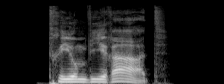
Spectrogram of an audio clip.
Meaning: triumvirate
- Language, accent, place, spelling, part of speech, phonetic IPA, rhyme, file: German, Germany, Berlin, Triumvirat, noun, [tʁiʊmviˈʁaːt], -aːt, De-Triumvirat.ogg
